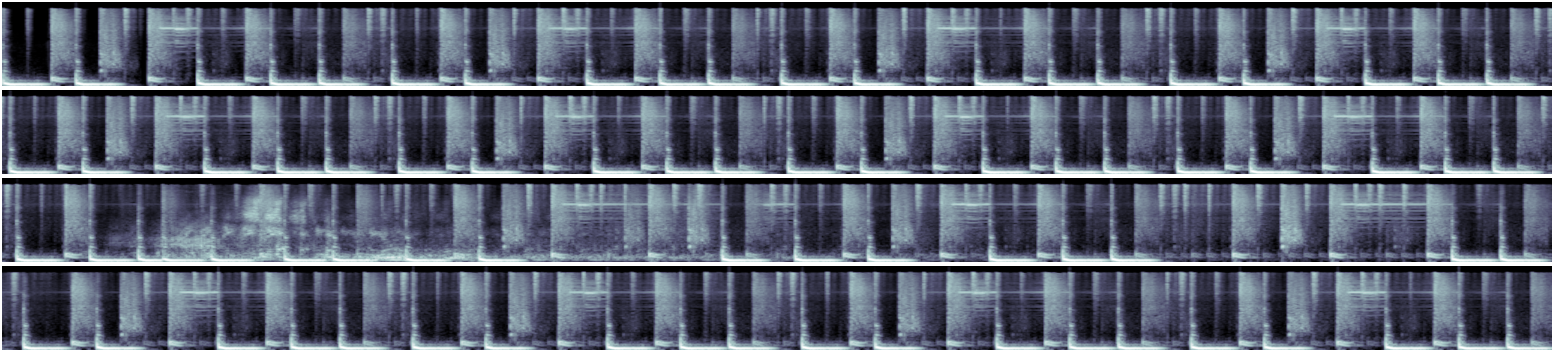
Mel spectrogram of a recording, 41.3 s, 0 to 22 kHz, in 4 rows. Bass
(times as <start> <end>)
21.2 28.4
